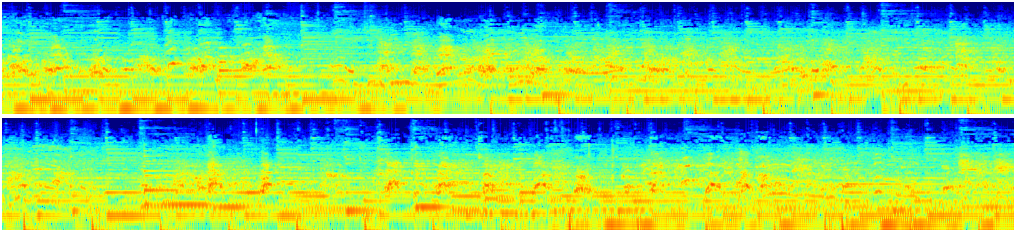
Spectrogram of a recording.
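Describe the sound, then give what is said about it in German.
A chorus of many dogs at a dog shelter barking, yipping and whining at once, loud and continuous, with overlapping yaps and a low steady hum underneath. The dogs are kept outdoors in an open area with cover from rain and heat. “Und so sieht unser Hundetierheim aus.”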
